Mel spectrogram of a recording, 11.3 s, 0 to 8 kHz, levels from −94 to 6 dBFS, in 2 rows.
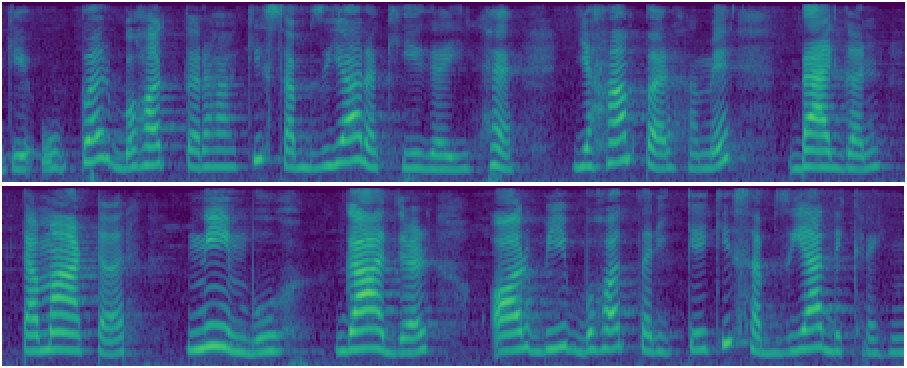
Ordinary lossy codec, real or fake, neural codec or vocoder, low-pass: none; real; none; 7.2 kHz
